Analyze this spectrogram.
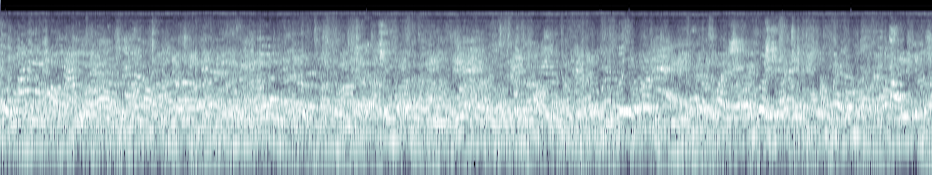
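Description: A crowd of men and women talk over one another nearby in a lively murmur.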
